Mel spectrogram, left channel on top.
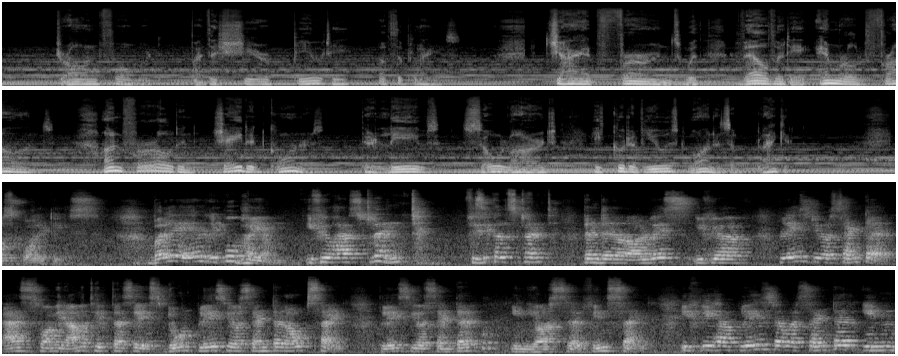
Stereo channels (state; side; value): different; both; correlation 0.00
